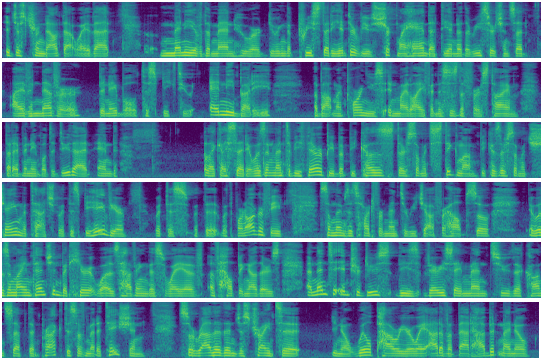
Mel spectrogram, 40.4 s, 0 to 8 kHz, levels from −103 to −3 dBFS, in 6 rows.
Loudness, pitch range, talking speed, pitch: -22 LUFS, 120-140 Hz, 220 wpm, 125 Hz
